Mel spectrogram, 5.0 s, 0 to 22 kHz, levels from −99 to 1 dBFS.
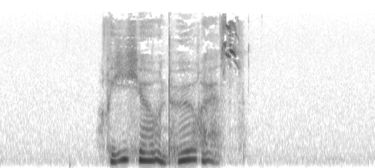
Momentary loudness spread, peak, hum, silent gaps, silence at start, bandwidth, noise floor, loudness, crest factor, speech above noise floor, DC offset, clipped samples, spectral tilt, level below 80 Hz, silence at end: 8 LU; -18 dBFS; none; none; 1.35 s; 16 kHz; -73 dBFS; -31 LUFS; 18 dB; 42 dB; under 0.1%; under 0.1%; -4.5 dB/octave; -84 dBFS; 1.8 s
